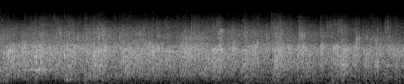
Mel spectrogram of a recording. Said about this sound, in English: And you end up with this. Which is just bonkers, but deserves a round of applause.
